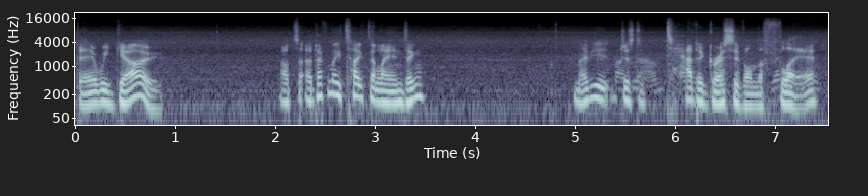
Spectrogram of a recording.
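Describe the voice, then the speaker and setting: A man giving casual, relaxed live commentary while he plays a flight simulator. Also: normal speed, pauses often, rough recording. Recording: low game engine rumble behind voice.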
